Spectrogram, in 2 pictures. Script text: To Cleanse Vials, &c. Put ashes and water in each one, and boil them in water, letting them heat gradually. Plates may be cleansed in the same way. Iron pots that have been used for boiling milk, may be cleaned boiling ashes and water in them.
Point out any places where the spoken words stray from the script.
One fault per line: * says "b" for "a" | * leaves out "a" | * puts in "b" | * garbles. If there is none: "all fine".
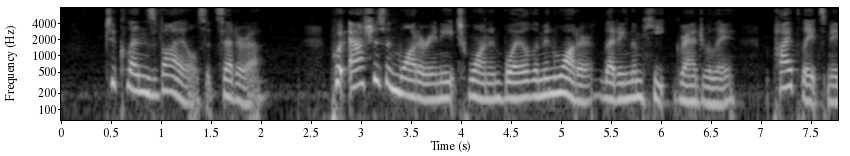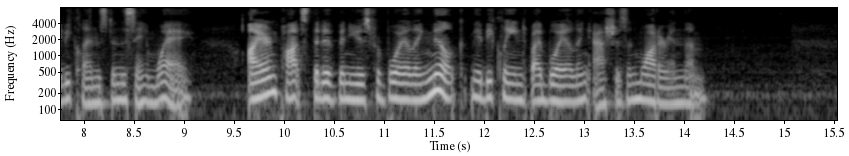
* puts in "Pie"
* puts in "by"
